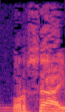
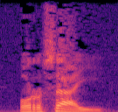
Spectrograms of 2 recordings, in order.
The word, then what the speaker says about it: Orsay: No, bueno, sí. Orsay, vamos a ponerlo en términos futbolísticos. Orsay.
